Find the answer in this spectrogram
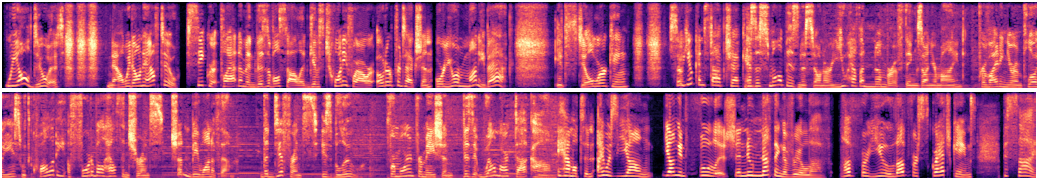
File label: Women Commercial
